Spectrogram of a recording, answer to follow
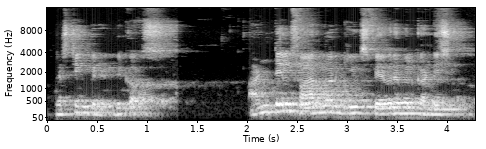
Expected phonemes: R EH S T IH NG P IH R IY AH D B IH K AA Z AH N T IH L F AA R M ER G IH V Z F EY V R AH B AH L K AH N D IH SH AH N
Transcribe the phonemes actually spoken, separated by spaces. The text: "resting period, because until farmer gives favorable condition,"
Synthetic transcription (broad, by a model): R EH S T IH NG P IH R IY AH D B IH K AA S AH N T IH L F AA R M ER G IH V S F EY V R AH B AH L K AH N D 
